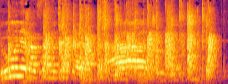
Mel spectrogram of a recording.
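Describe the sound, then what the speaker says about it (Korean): A studio audience on a Korean television family program claps in encouragement, rhythmic hand claps mixed under lively overlapping voices, fairly close and loud. "우리 응원의 박수 한번 쳐줘요"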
